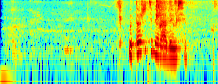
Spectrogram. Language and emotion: Russian, positive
